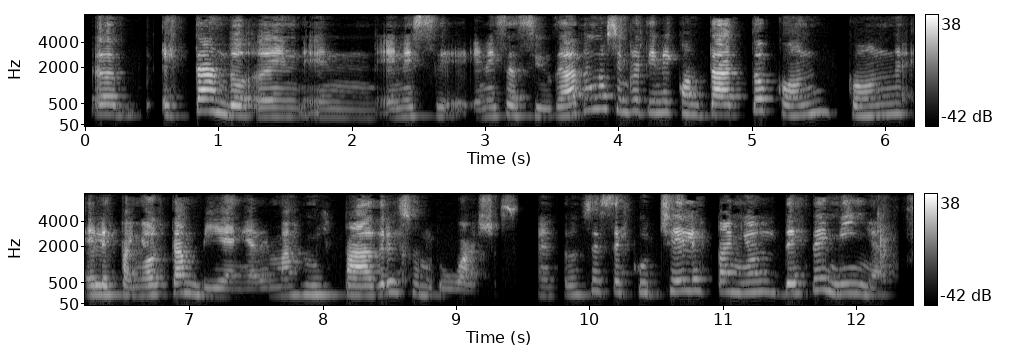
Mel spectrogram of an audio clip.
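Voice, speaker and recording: Brazilian woman, native Portuguese speaker, slightly high voice, easygoing guest who laughs a lot and hesitates. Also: lively intonation, slow, hardly any pauses. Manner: laughs often, hesitant with fillers and restarts. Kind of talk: casual conversational storytelling.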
